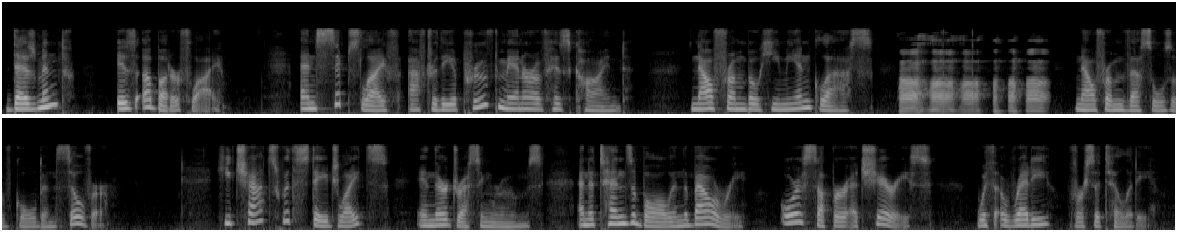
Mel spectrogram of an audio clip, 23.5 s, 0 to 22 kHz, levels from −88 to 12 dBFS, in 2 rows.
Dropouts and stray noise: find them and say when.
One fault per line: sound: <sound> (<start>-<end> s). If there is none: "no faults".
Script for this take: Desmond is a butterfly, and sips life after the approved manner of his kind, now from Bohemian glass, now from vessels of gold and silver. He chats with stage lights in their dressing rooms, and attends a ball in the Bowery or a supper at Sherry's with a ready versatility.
sound: laugh (8.9-10.5 s)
